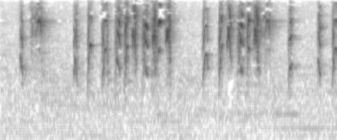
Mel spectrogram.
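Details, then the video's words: A ruby-cheeked sunbird sings bursts of high, sharp, rapid chirps and twitters in quick clusters, with short pauses between runs; used to provoke other ruby-cheeked sunbirds to respond and sing. "PENDONGKRAK EMOSI SEMUA SOGON MANA TAHAN DENGAR INI"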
